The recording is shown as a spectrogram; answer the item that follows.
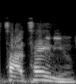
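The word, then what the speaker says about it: Ti2anium: My name is Titanium, so it's spelled kind of weird.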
